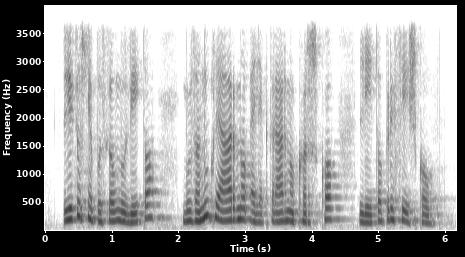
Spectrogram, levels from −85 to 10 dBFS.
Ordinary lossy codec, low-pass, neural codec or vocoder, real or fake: none; 3.6 kHz; codec, 16 kHz, 2 kbps, X-Codec, HuBERT features, trained on balanced general audio; fake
